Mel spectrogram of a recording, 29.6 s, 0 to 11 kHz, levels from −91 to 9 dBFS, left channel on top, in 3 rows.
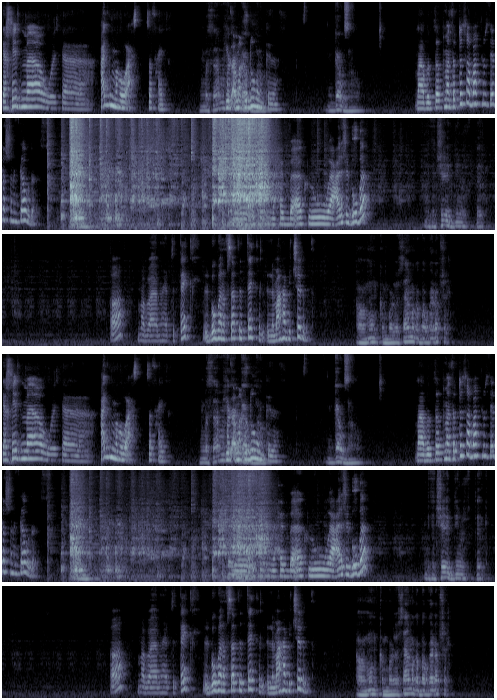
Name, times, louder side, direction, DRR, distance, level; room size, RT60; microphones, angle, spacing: voice 1, 0.0-3.2 4.5-5.5 8.3-10.5 14.4-17.2 21.9-22.1 22.4-23.5 23.7-25.8, left 1 dB, 10° left, 0.7 m, -32 dB
voice 2, 3.9-5.3 6.4-7.2 11.3-11.8 14.4-14.9 18.3-19.5 26.8-28.7, right 1 dB, 60° right, 1.4 m, -40 dB
sound 1, 10.8-15.5, left 11 dB, 70° left, 0.3 m, -26 dB
6.1 x 3.3 x 5.7 m
head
